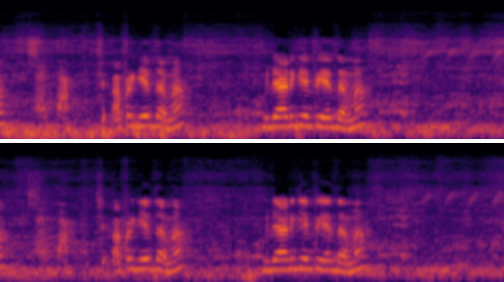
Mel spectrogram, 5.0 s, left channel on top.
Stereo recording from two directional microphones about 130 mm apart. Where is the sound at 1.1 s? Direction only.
20° right (ahead or behind).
